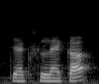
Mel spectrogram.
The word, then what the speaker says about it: Jacques Lacan: It is Lacan, but it is pronounced Jacques Lacan.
